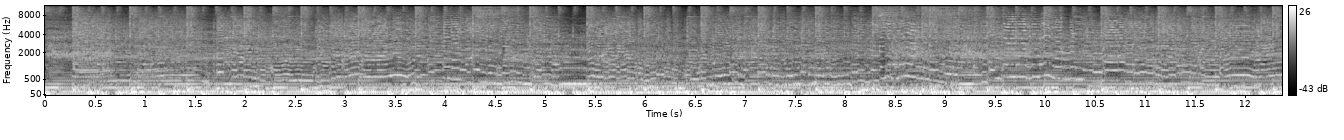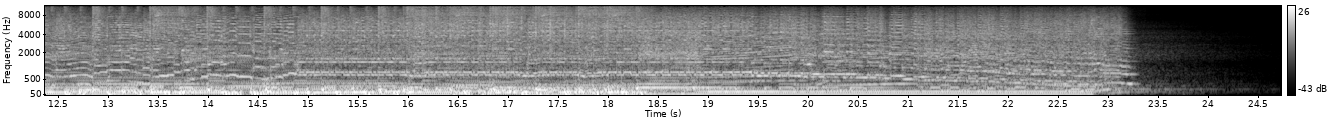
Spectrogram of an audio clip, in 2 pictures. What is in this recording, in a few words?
cinematics passage unloop; Hard Truck Apocalypse; Ex Machina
